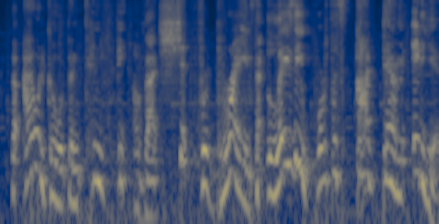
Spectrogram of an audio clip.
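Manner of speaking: very high, raging, furious rant, put-on. Trying out a game character's angry line: repeating a game character's furious outburst. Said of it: "I wanna try this line real quick".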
